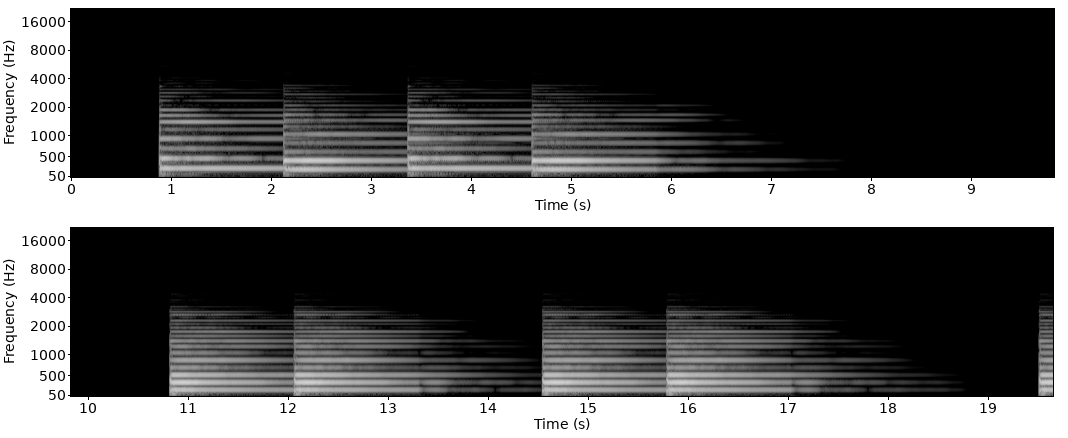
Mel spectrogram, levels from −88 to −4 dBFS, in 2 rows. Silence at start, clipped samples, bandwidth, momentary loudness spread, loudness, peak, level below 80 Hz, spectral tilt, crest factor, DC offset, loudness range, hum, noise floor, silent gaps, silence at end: 0.9 s; under 0.1%; 3.5 kHz; 15 LU; -28 LUFS; -14 dBFS; -66 dBFS; -8.5 dB/octave; 16 dB; under 0.1%; 7 LU; none; under -90 dBFS; 7.95-10.81 s, 19.39-19.50 s; 0 s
